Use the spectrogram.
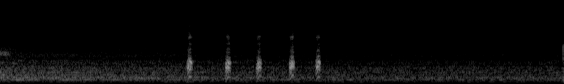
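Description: A chicken in a VR roleplay video game clucks five times in a quick, evenly spaced burst over a steady, faint background hum.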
